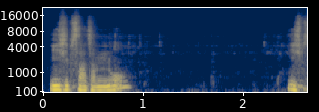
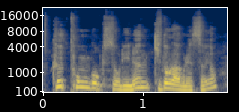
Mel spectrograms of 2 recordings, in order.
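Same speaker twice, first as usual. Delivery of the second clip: ordinary talk, nothing marked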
